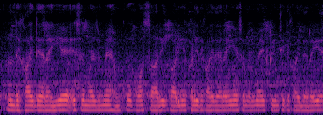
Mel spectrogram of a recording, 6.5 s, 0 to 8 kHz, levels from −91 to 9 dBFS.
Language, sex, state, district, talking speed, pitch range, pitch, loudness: Hindi, male, Uttar Pradesh, Hamirpur, 240 wpm, 120-125 Hz, 125 Hz, -35 LUFS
